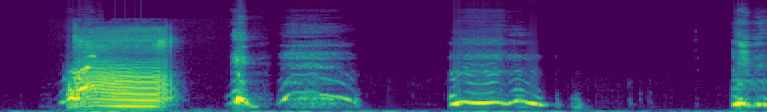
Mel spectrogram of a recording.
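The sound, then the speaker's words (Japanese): A voice imitates fart sounds as part of a fart song: one long, buzzy, loud blat, followed by a few shorter sputtering and groaning vocal bursts separated by brief pauses. “最後はおならの歌ですよ。”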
